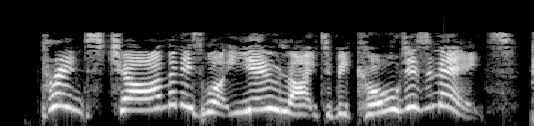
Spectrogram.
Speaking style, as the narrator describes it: she shouted

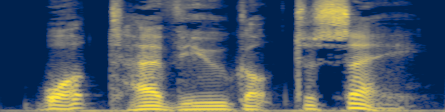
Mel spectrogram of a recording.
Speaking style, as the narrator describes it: he asked

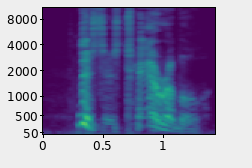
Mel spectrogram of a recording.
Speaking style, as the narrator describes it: the governor cried

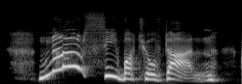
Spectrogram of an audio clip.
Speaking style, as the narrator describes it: cried the queen

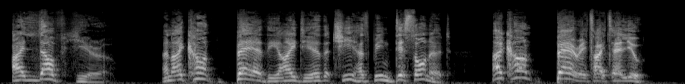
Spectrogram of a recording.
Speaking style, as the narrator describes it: he shouted

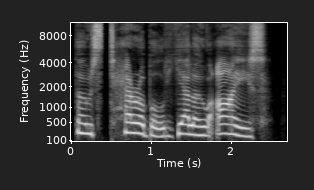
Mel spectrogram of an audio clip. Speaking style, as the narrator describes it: Her face was white, and she cried out

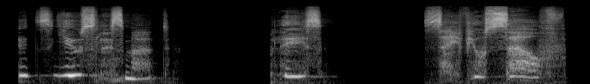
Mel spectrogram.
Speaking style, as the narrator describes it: she whispered

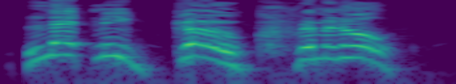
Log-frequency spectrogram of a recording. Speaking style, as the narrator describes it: shouted Maskew

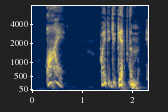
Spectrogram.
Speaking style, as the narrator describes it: hissed Danilia anxiously

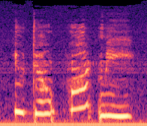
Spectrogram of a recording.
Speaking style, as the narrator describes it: cried the child suddenly

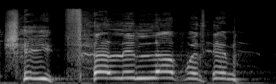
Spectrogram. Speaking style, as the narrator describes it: cried Oberon with pleasure

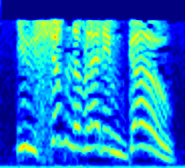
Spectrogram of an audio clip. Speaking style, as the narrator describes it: Otley shouted

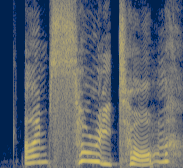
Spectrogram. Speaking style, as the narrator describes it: cried Maggie

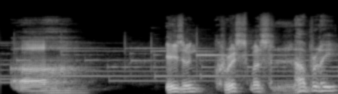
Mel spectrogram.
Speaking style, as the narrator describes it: He sighed to himself, and a lump in his throat

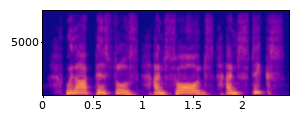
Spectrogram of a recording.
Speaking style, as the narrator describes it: shouted Rat

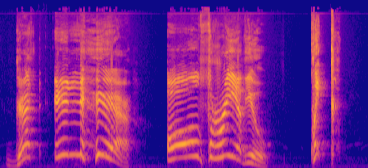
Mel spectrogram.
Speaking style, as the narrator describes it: shouted

